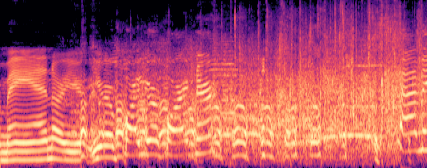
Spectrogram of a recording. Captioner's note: audience clapping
